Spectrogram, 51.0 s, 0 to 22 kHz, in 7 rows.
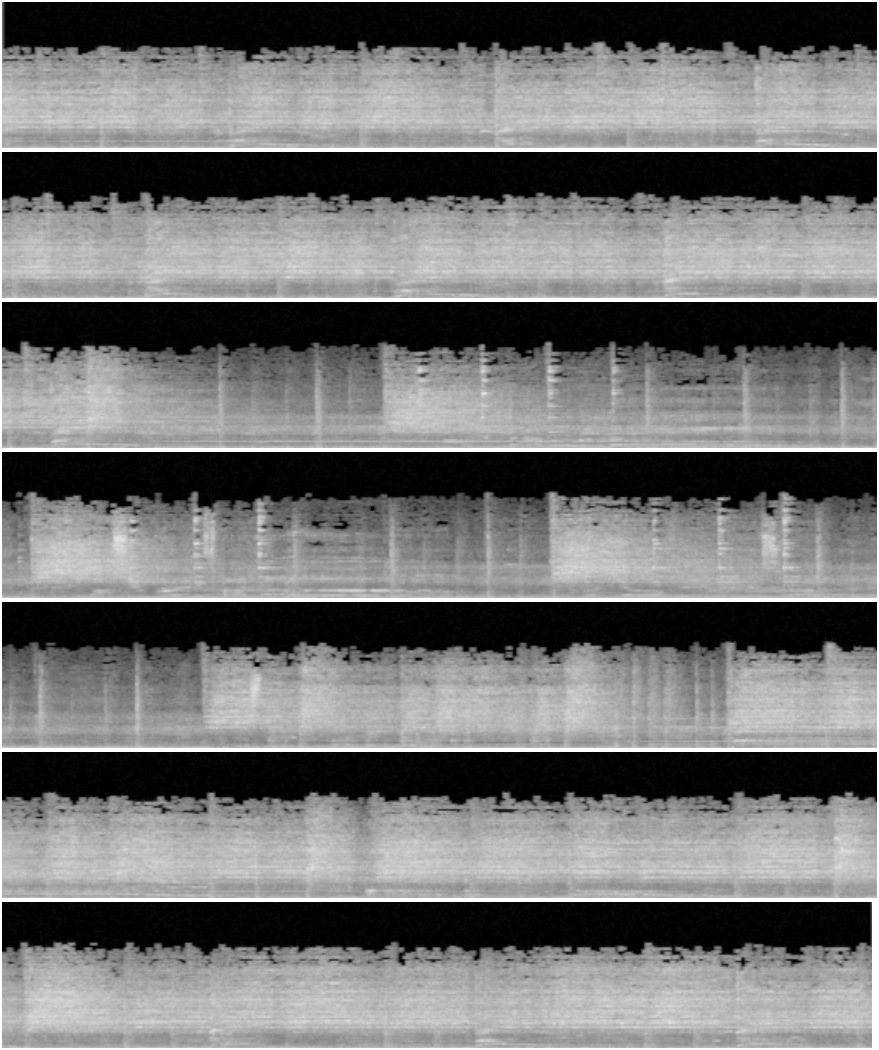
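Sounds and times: rock band playing live: 0:00.0 - 0:51.0.

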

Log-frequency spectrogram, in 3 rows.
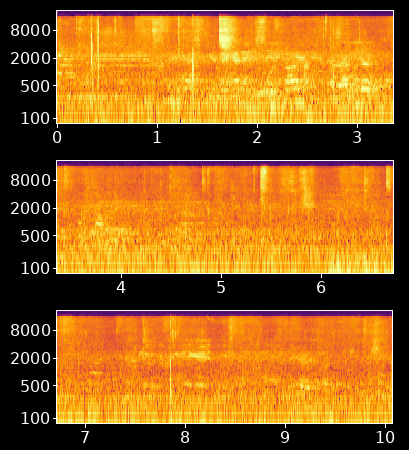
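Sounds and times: distant indistinct voices: 0:00.0 - 0:10.0.

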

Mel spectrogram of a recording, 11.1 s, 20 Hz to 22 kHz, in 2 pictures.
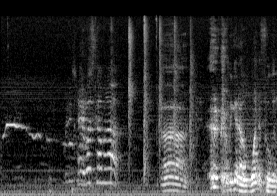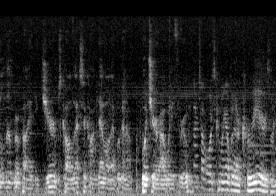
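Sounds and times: whistled note sliding down: 0:00.0 - 0:01.4.

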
